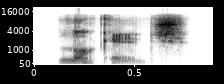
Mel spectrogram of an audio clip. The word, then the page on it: lockage: British English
